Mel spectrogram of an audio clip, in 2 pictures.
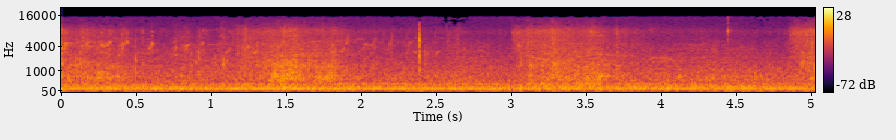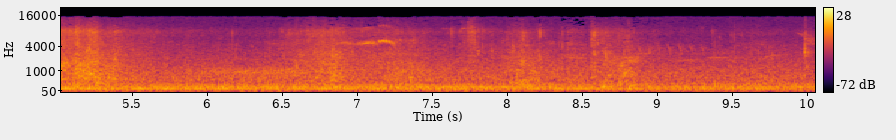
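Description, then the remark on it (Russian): A steady low motor drone runs throughout as boats go into the water, with repeated washes of splashing water and some wind noise on the microphone; no one speaks. “А вот здесь лодки на воду спускают.”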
